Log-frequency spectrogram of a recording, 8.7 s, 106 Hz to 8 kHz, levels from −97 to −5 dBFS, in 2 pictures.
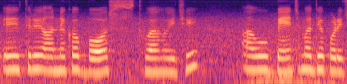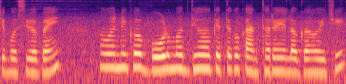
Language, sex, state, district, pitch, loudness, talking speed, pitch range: Odia, female, Odisha, Khordha, 220 Hz, -17 LUFS, 130 wpm, 200-235 Hz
